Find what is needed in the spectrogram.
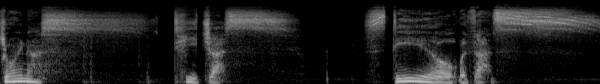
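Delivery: eerie, unsettling whisper, like on the wind. A game master voices a creature speaking to the players in an eerie whisper. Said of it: "that same whisper on the wind".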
